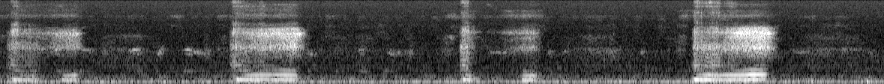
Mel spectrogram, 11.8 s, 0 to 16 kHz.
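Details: A sleeping 1-year-old boy who co-sleeps with his parents snores regularly, with loud rattly bursts and a faint tonal edge on each breath about every three seconds, in a quiet room.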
